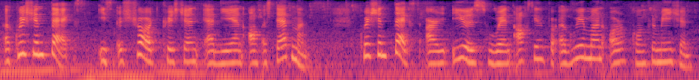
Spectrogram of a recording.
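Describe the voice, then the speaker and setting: A young Indonesian woman giving a class grammar presentation, reading English examples slowly and explaining quickly. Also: a little high, fairly bright tone, a little hiss or hum, low-quality recording. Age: young adult. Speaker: student presenter.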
